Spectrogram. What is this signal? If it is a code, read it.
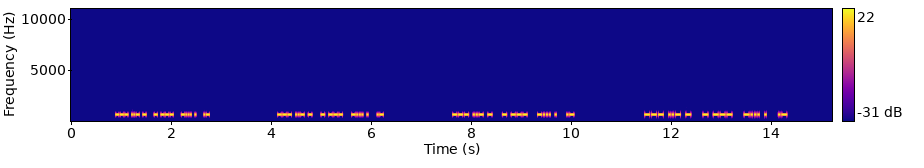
Morse code, heard as a keyed tone, about 46 wpm, 700 Hz. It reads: OUT TO BE A OUT TO BE A OUT TO BE A OUT TO BE A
